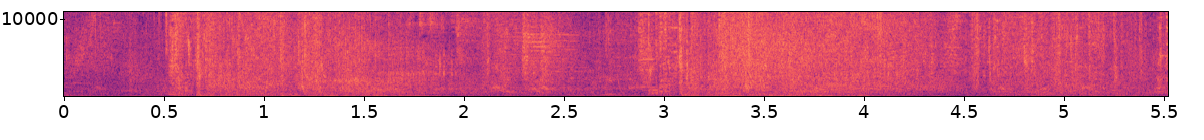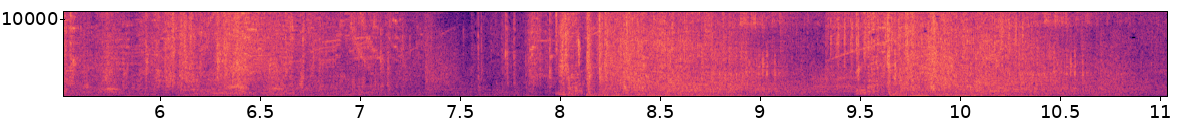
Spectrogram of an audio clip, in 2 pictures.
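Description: Enemies burst apart from Corrosive damage in the Warframe video game, a series of heavy booming blasts that swell and fade in waves over a steady, busy combat background.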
